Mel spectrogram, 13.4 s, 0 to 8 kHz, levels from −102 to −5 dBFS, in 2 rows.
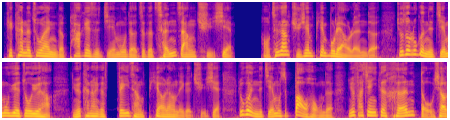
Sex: male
